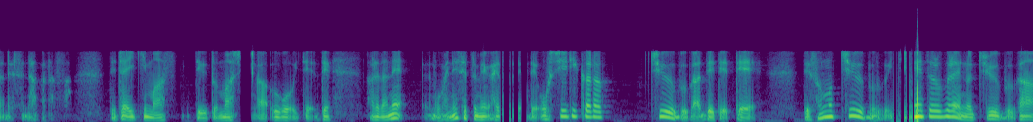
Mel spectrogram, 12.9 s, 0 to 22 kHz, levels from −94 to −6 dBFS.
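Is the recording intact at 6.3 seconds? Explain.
No. Packet loss on an ADPCM call strikes from 6.25 to 6.62 s: roughly 280 ms of audio goes missing, broken into gaps spread over 340 ms, the longest lasting 80 ms, which fits a loss of around thirty packets. Each gap is filled with abrupt silence. Because the 32 kbit/s G.726 decoder's adaptive predictor and step size drift away from the sender's, speech resumes after each hole with some distortion, before settling within tens of milliseconds.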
